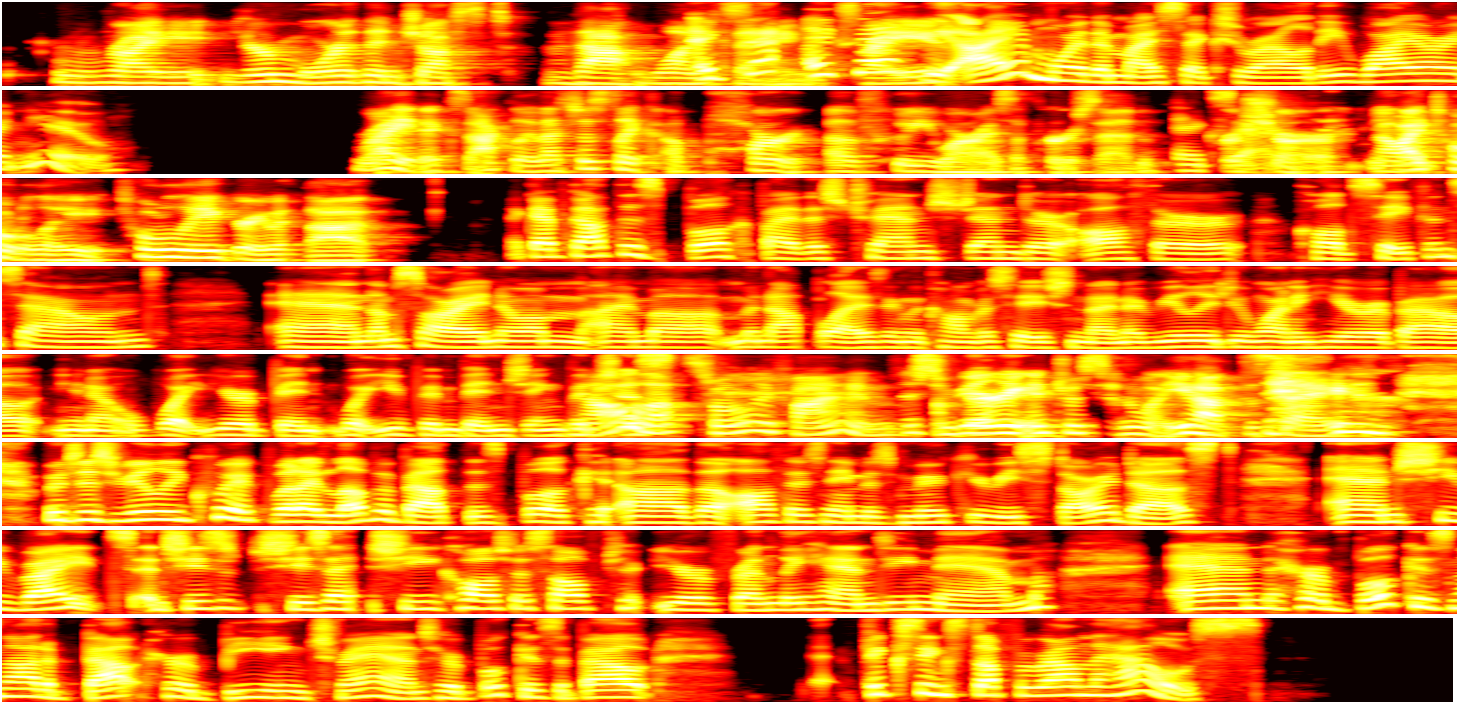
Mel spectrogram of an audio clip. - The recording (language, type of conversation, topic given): English, unstructured, What was the last thing you binged, and what about it grabbed you personally and kept you watching?
- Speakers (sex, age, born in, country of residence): female, 30-34, United States, United States; female, 40-44, Philippines, United States
- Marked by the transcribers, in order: other background noise; chuckle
